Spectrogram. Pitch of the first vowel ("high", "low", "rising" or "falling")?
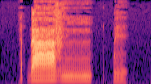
high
